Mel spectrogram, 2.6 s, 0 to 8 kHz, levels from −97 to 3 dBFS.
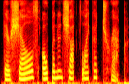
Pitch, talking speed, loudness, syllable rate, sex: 200 Hz, 185 wpm, -18 LUFS, 4.0 syllables/s, female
